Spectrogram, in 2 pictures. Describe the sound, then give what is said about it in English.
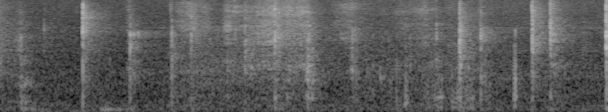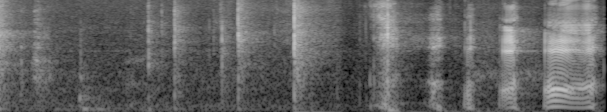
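Paper crinkles and rustles in someone's hands during a game of rock paper scissors. Many sharp, irregular crackling snaps grow louder and more clustered toward the end. “For the record, that sound was from some paper. Oh. Paper rock. We were playing Rochambeau. We were playing paper rock scissors.”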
